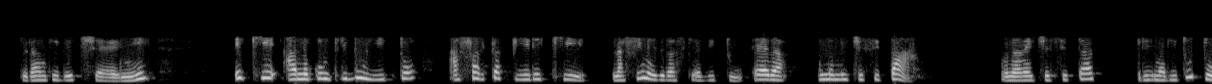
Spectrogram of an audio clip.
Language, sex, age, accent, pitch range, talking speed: Italian, female, 40-59, native, 185-240 Hz, 110 wpm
